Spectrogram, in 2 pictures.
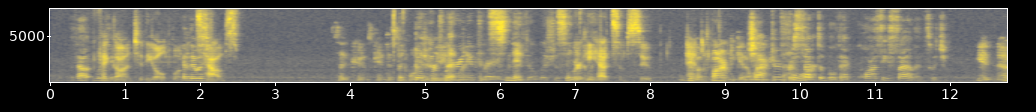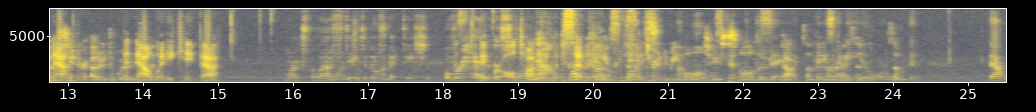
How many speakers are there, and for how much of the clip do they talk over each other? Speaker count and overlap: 5, about 61%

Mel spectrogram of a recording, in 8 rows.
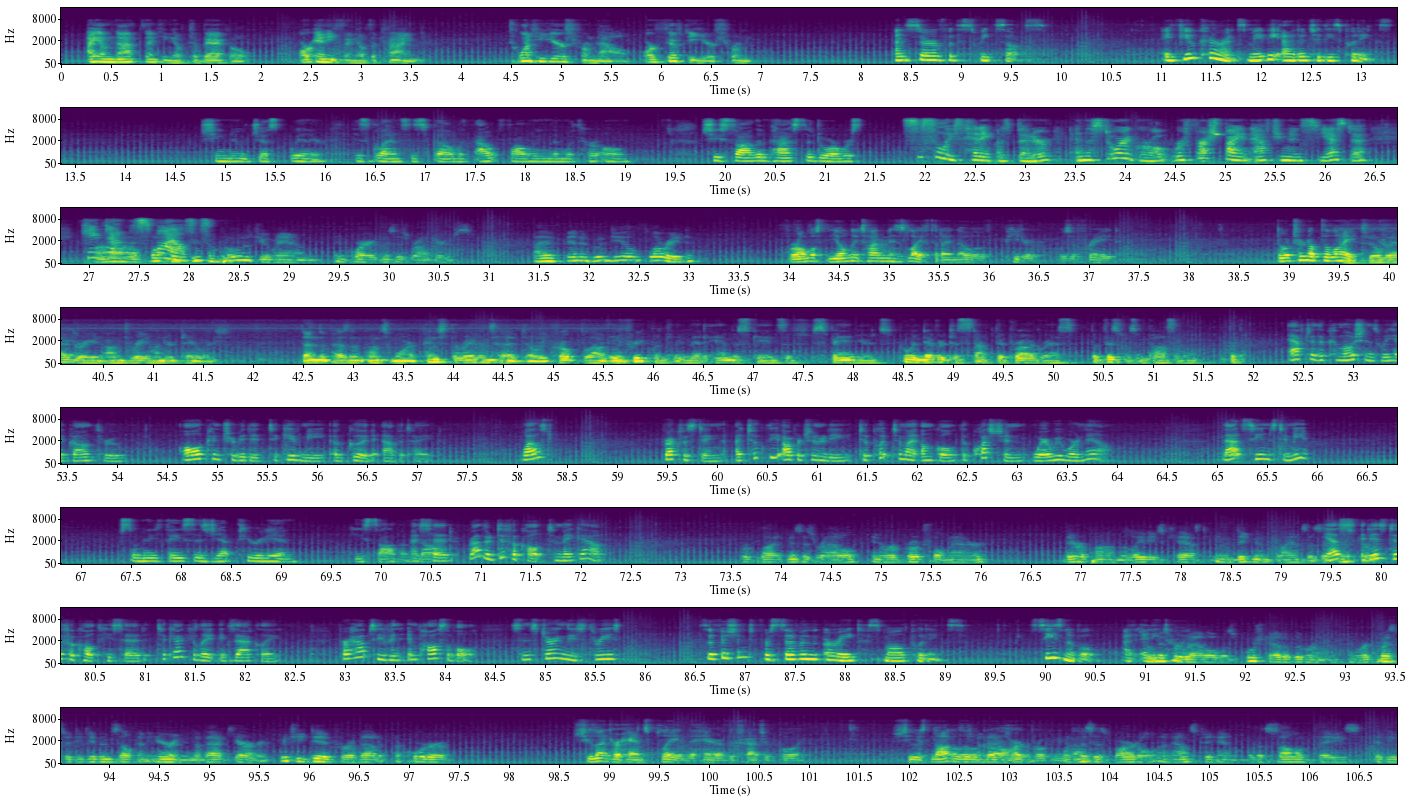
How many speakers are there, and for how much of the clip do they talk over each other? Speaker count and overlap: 9, about 5%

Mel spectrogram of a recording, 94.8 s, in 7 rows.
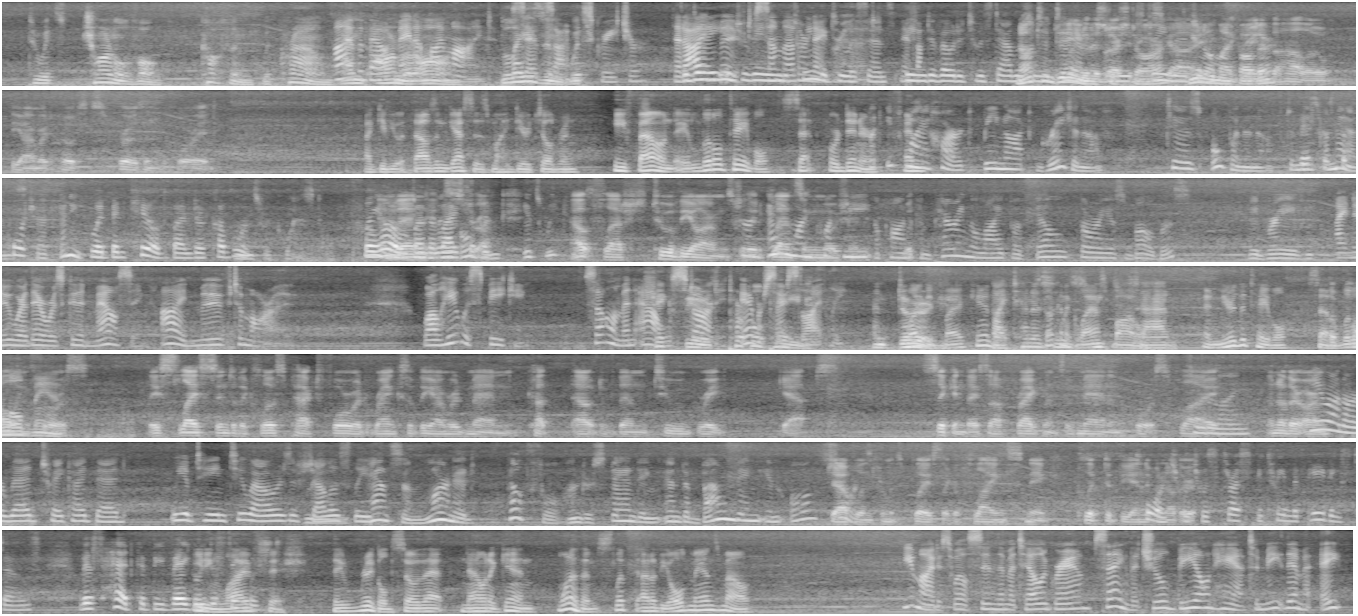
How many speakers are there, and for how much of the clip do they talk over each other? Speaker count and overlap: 8, about 27%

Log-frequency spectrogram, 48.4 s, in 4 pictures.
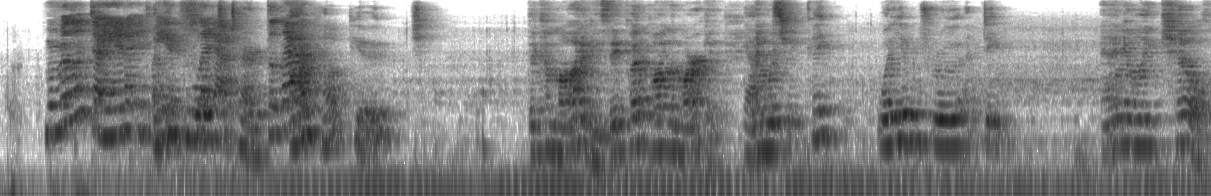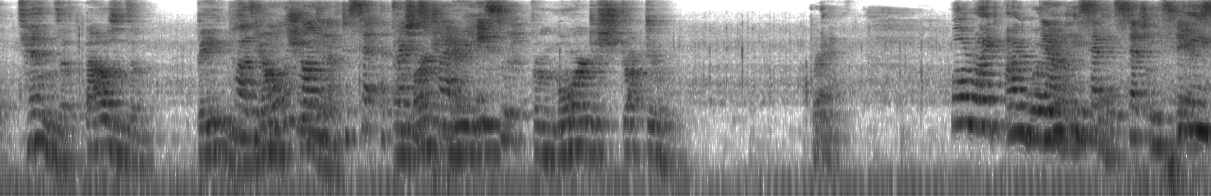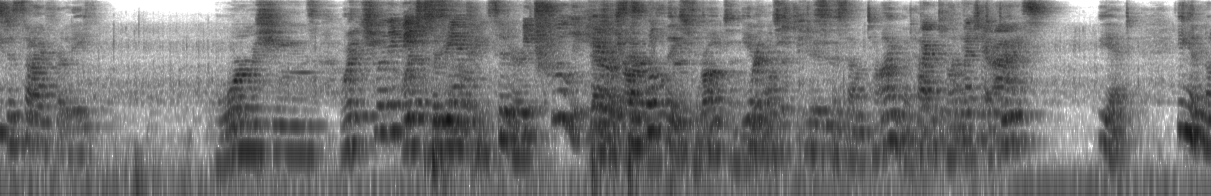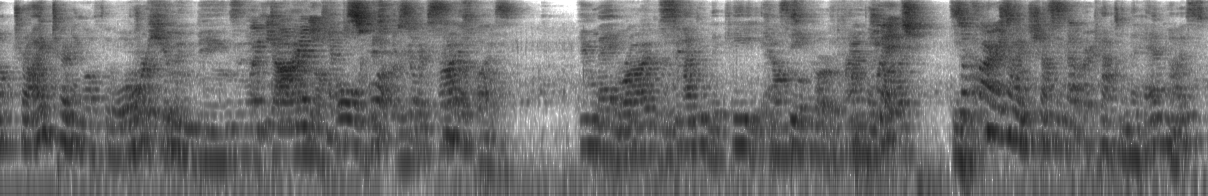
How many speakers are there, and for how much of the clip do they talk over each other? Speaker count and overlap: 3, about 41%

